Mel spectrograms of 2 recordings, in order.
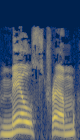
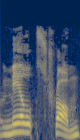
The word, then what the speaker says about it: maelstrom: one the Merriam-Webster Dictionary defines a Maelstrom coincidentally pronounced either Maelstrom or Maelstrom according to the same source as a dangerous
